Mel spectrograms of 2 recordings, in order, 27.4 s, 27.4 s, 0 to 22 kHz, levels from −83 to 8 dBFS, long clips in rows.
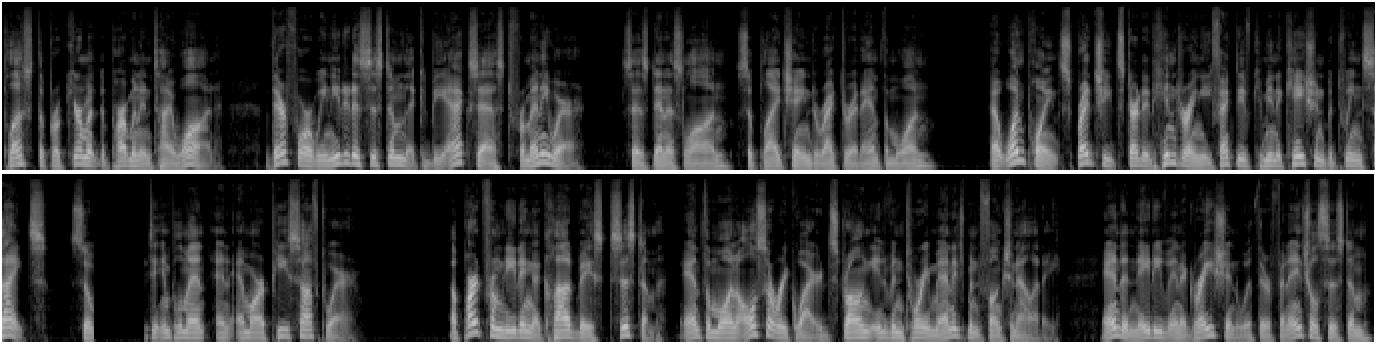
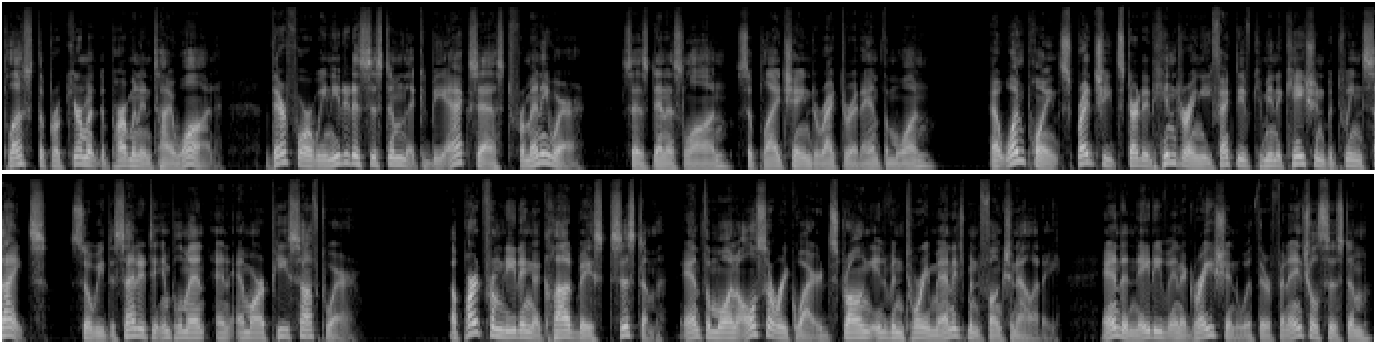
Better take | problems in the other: second | audio cutting out; at 15 s for 0.5 s

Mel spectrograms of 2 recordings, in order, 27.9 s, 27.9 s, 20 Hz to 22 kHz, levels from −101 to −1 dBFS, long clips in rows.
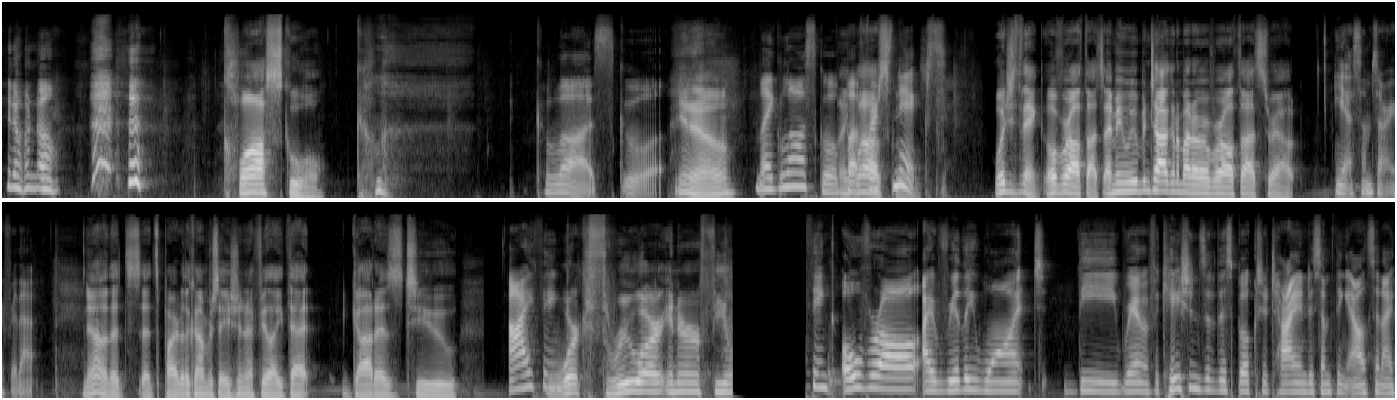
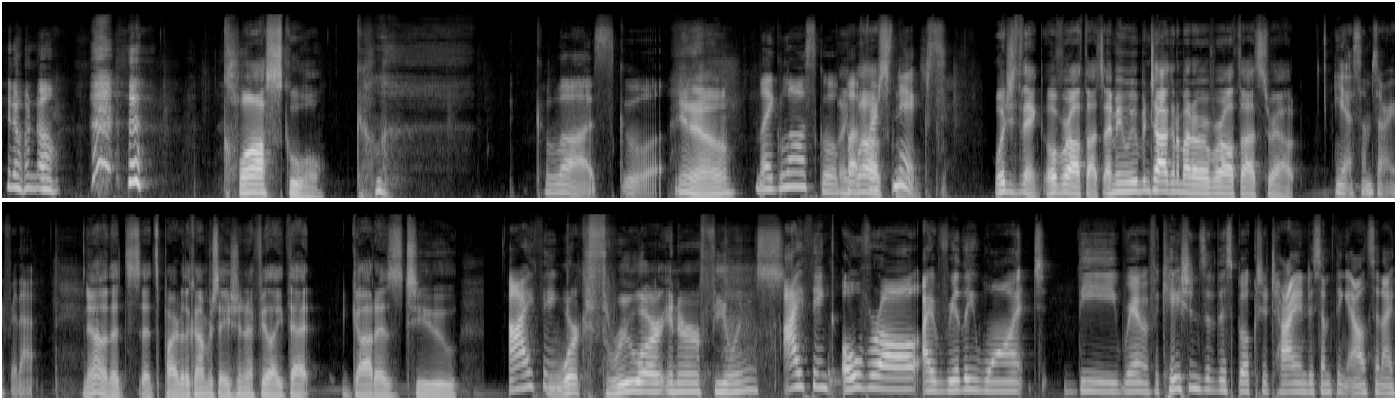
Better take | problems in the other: second | audio cutting out; at 21 s for 0.5 s

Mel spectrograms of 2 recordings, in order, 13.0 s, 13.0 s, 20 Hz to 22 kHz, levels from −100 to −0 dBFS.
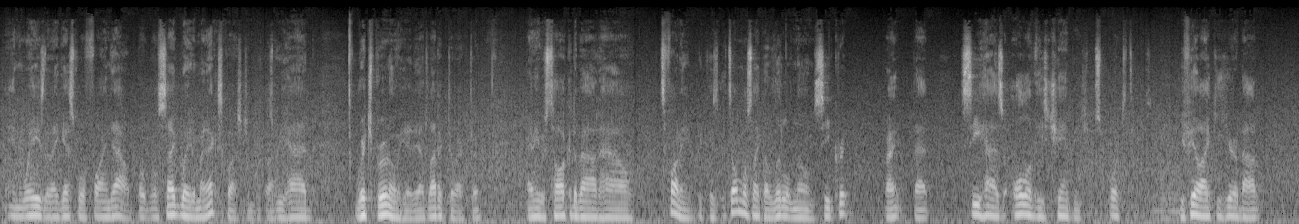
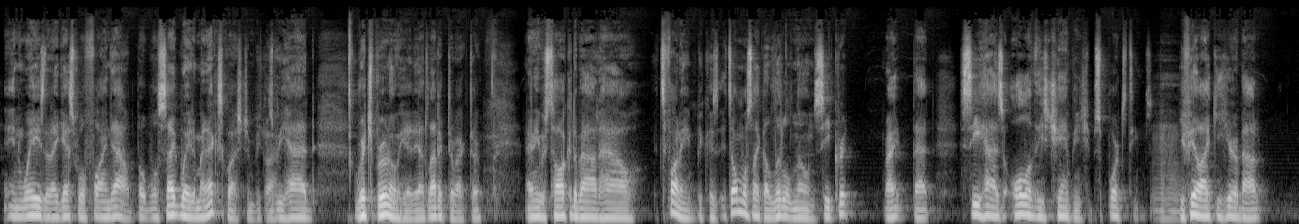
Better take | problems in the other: second | wind noise on the microphone; occasional gusts; 10 dB below the speech

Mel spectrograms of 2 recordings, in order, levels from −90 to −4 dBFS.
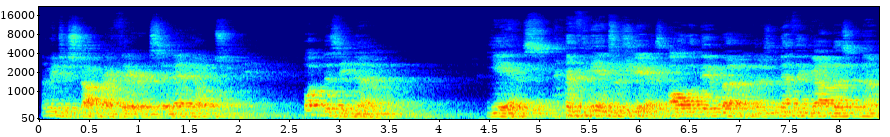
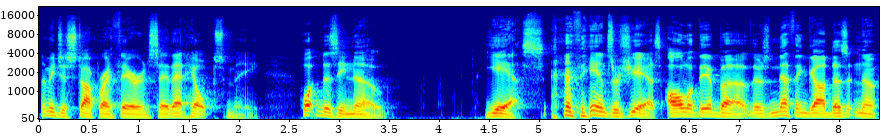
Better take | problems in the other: second | room echo; strong; dies away in 1.6 s // off-mic speech; far

